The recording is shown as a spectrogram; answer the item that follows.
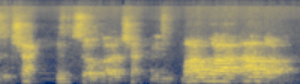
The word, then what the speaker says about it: Moab: Mawa Abba is the pronunciation of Moab in the Lashon Kodash. Because again, we're not using any vowels, it is Mawa Abba. And in ancient Hebrew, Ah is actually not a vowel.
